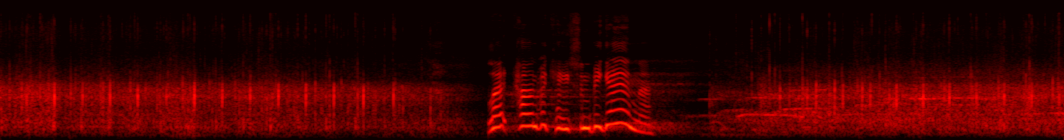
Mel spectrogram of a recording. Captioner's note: cheering and applause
